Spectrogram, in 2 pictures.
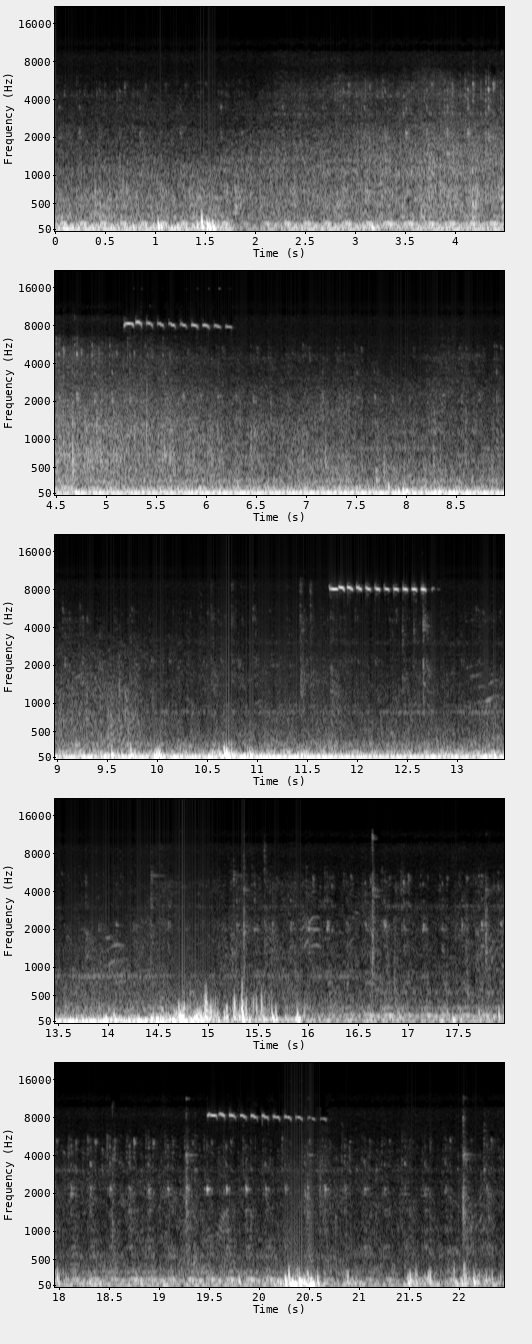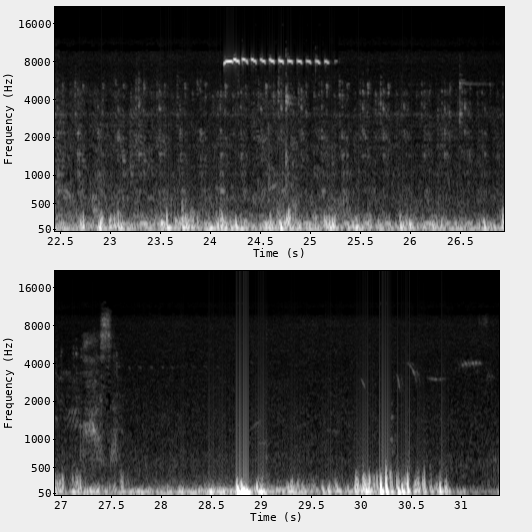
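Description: Outdoor wind rumbling on the microphone, dropping off about halfway through, with four short, high, thin bird calls spaced several seconds apart and a few low thumps.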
